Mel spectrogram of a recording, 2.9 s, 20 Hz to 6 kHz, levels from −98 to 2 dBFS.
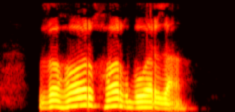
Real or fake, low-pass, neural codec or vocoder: real; 5.4 kHz; none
